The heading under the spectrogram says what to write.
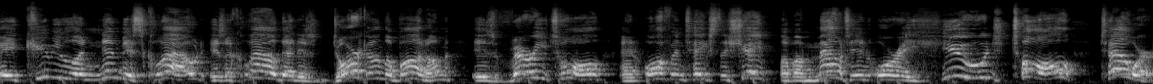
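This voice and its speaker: Using a cartoonish character voice, a man speaks at a fairly slow pace in an extremely high pitch. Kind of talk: educational facts for children. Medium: puppet.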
